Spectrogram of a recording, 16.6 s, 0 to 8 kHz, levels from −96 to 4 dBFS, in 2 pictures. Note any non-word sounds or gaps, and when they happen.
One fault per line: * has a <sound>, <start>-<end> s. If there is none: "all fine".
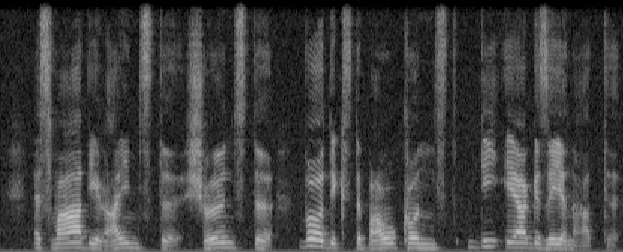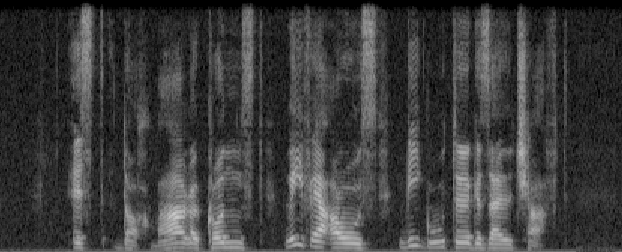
all fine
